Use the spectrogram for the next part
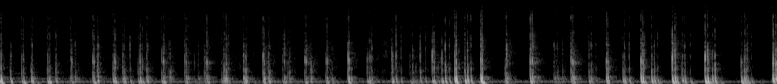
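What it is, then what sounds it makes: Fabric fitted cap. A cream and brown fitted fabric baseball cap with a stiff brim is held in the hands while fingertips and short nails tap its brim and crown. The result is a rapid, uneven run of short, dull, low-pitched taps that die away almost instantly, with no ring.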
